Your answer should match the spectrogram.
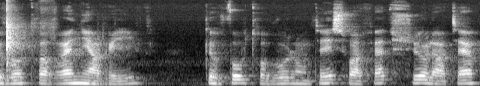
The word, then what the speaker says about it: volonté: the Notre Père because that first syllable is open, vo, and I think that generally the Anglophones will tend to pull back that L. So the L should be the next syllable, longté, or rather long, and then te to close the word.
